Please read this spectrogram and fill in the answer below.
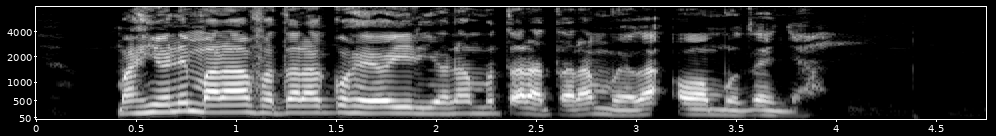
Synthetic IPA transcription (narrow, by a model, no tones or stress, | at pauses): mahiɔnemaɾaːfat̬aɾakohɛjɔiɾiɔnamotaɾataɾamwɛðaʔamoðɛɲa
